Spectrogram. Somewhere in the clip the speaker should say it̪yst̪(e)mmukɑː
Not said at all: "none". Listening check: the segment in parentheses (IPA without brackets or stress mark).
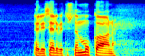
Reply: e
